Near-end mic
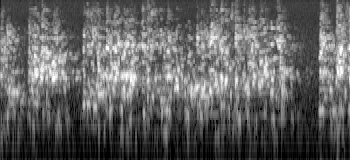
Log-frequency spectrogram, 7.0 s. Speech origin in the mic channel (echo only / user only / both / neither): echo only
